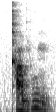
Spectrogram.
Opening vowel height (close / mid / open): open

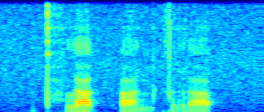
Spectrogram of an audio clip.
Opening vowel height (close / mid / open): open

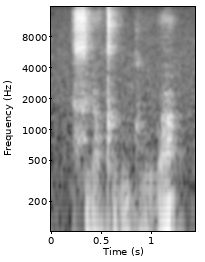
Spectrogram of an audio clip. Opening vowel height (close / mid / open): close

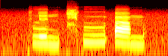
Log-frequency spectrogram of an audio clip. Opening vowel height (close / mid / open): mid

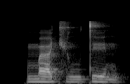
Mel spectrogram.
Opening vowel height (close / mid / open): open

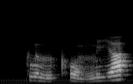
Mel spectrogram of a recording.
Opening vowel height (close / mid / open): close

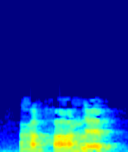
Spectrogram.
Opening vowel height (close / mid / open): open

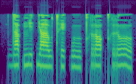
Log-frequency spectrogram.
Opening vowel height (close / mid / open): open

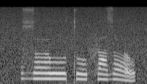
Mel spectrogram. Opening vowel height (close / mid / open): mid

